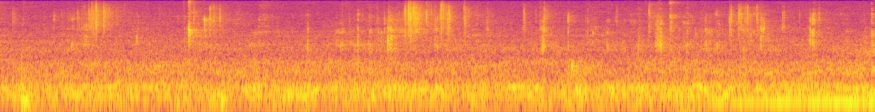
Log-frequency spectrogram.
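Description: A person chewing a mouthful of food with the lips closed: soft wet mouth clicks and smacks, scattered and irregular, over a faint low hum.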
